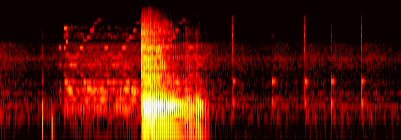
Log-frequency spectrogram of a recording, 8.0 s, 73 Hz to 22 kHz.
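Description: Sound effects of an online slot game (Bejeweled 2 Slots) as a spin plays out: a couple of faint clicks, a held chord, a loud spin sound lasting about a second that fades away, then five short ticks, one for each reel stopping in turn.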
